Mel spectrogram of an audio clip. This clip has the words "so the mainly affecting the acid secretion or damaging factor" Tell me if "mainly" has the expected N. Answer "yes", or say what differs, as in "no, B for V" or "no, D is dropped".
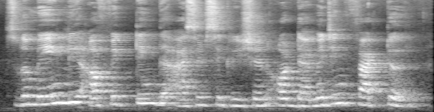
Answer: yes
